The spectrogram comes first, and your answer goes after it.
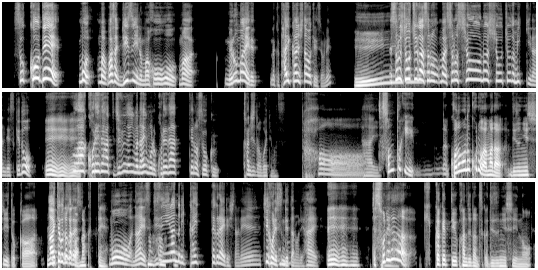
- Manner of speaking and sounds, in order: "象徴" said as "しょうちゅう"; other noise
- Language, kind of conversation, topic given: Japanese, podcast, 好きなキャラクターの魅力を教えてくれますか？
